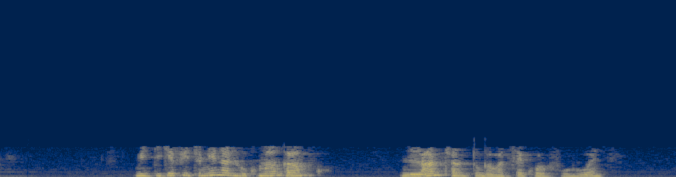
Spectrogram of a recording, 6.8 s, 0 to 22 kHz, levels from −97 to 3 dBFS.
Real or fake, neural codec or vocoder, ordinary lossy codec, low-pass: real; none; AAC, 16 kbps; 19.8 kHz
